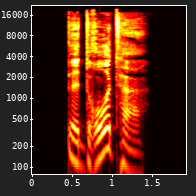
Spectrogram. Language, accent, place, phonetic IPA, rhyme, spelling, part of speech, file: German, Germany, Berlin, [bəˈdʁoːtɐ], -oːtɐ, bedrohter, adjective, De-bedrohter.ogg
- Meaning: inflection of bedroht: 1. strong/mixed nominative masculine singular 2. strong genitive/dative feminine singular 3. strong genitive plural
